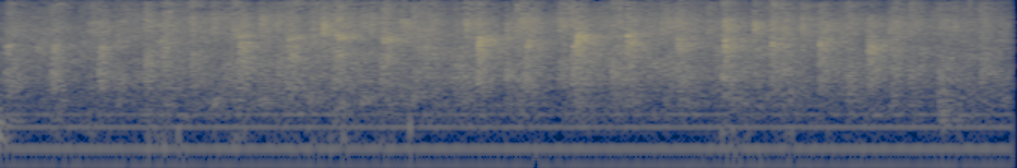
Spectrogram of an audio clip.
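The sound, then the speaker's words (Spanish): A crowd applauds steadily for several seconds in praise of God, a dense patter of many hands clapping at once, fairly soft, with a low hum beneath and no talking. “Si lo cree, dale un aplauso fuerte a Dios.”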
